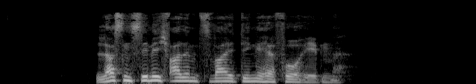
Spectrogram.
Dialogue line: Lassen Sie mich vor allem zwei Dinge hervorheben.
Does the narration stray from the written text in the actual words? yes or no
yes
